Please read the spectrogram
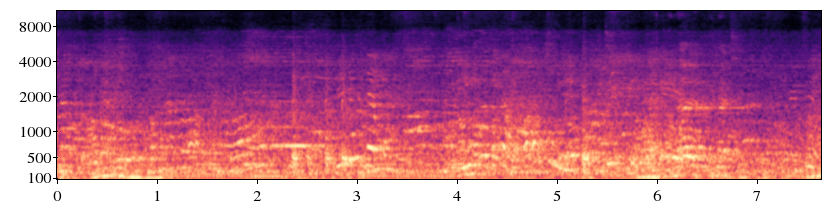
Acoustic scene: cafe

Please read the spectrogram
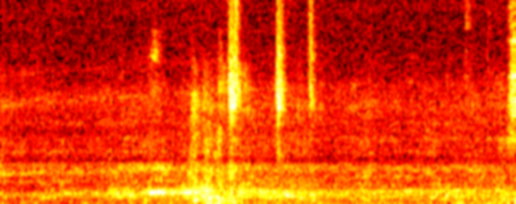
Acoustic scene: subway train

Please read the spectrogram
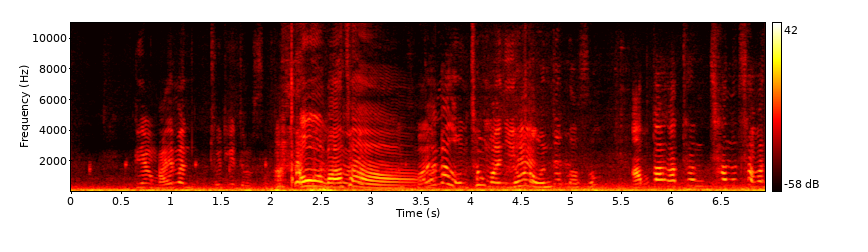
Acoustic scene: car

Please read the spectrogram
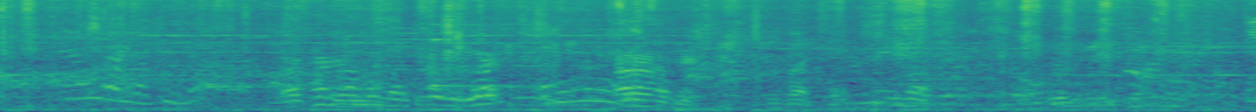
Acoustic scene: park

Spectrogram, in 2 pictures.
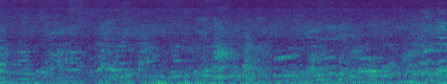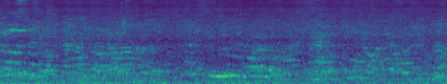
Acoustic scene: restaurant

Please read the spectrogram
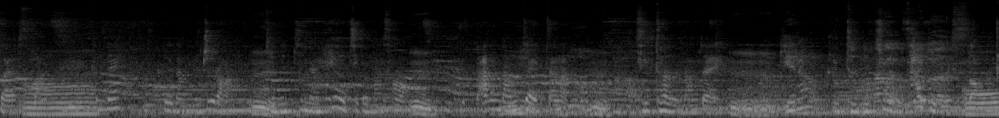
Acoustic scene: crowded indoor space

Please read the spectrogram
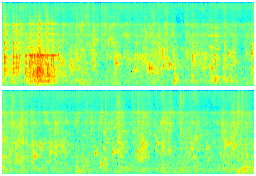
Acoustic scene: kitchen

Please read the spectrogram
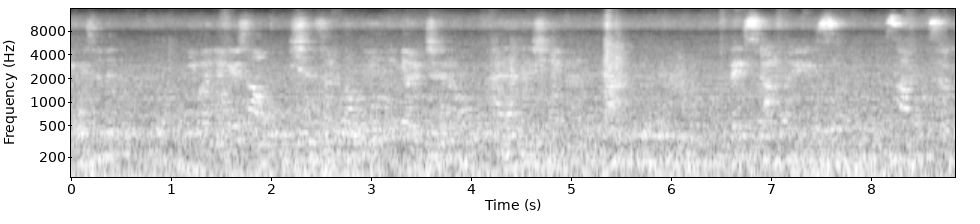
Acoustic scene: subway train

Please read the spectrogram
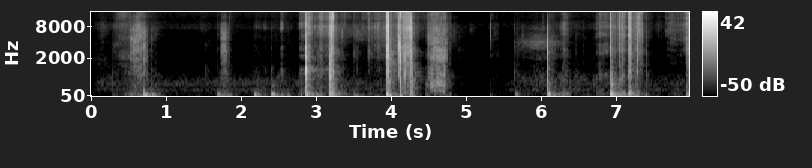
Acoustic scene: kitchen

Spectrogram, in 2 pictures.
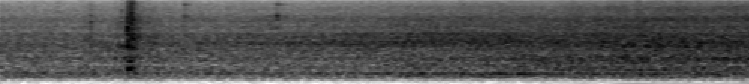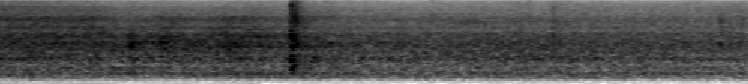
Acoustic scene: street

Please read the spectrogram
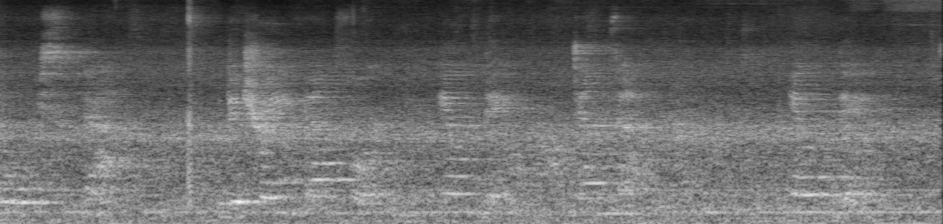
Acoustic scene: subway station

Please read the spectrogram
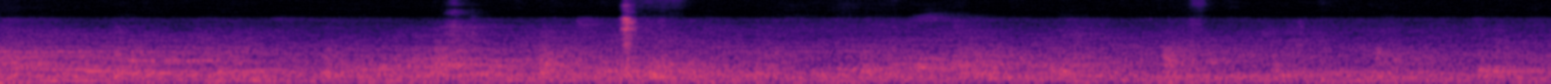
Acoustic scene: subway station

